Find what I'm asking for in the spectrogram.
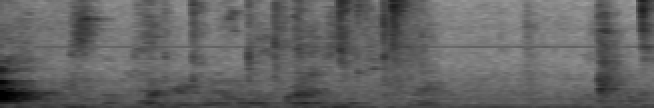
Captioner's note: background Discussion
